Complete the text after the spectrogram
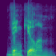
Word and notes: vinculum: American English

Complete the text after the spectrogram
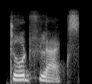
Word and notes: toadflax: Indian

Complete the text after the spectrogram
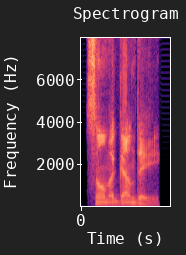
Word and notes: salmagundi: British English

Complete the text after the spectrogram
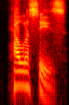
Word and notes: helices: American English

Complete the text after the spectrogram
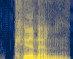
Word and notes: kinin: American English

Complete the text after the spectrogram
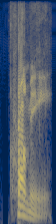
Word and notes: crumby: American English

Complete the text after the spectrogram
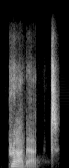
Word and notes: product: Indian

